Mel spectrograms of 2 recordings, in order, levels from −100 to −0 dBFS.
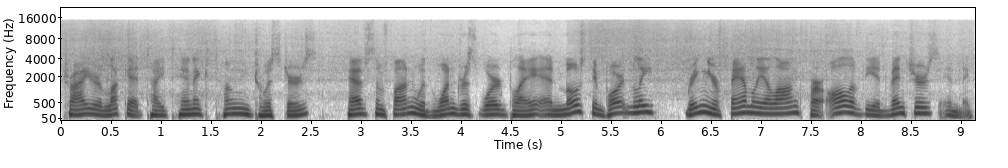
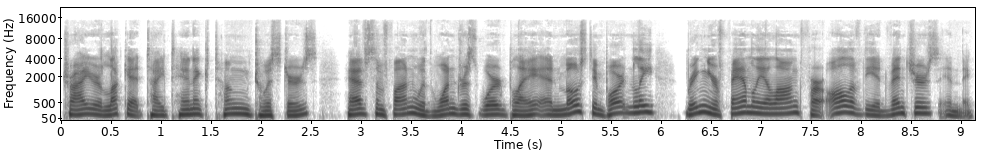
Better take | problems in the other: second | hiss; noticeable; throughout; 15 dB below the speech

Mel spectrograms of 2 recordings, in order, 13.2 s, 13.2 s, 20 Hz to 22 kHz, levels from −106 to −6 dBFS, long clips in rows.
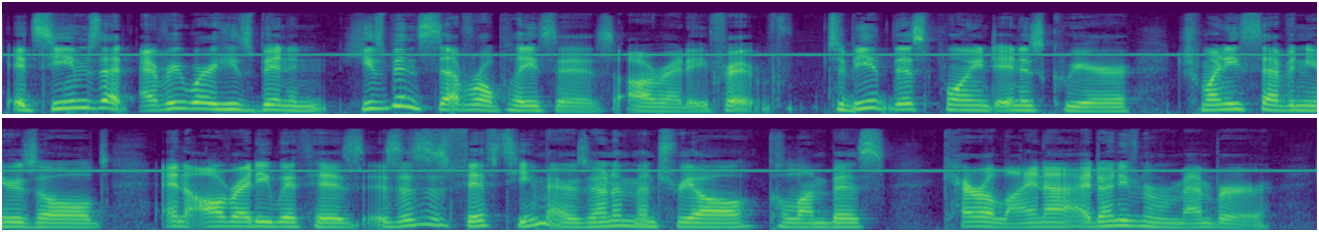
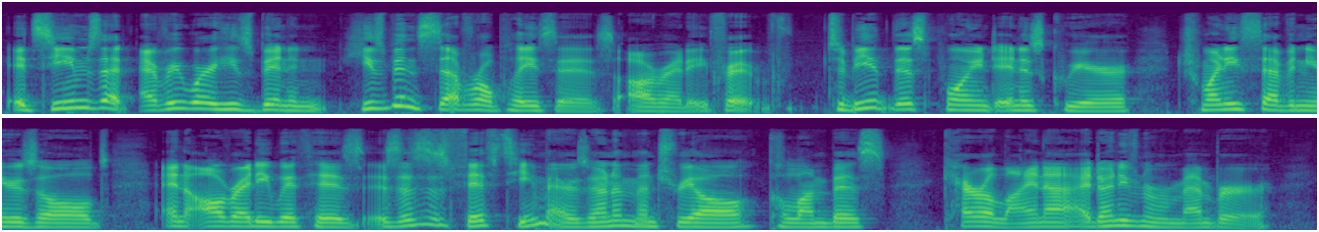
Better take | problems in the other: second | high-pitched whine; noticeable; throughout; 3 kHz, 10 dB below the speech

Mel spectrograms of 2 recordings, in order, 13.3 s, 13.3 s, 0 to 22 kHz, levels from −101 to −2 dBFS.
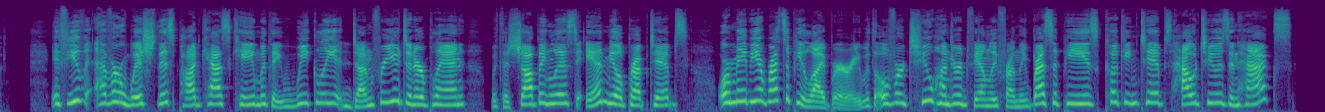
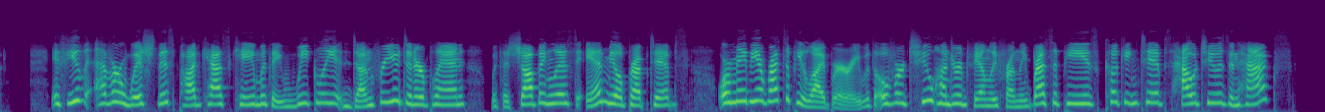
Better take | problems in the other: first | muffled; very; fading above 3 kHz

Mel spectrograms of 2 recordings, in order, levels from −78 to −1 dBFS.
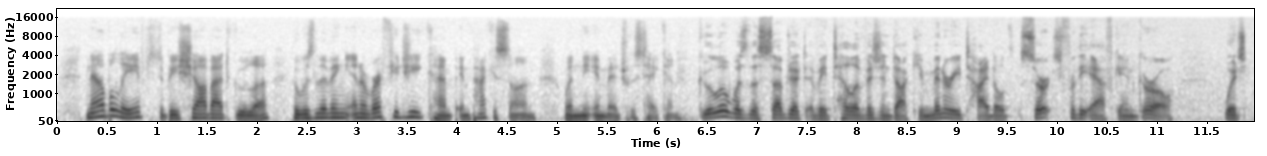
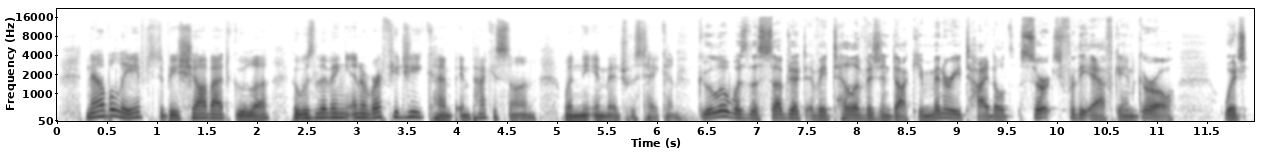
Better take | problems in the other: second | hiss; faint; throughout; 20 dB below the speech

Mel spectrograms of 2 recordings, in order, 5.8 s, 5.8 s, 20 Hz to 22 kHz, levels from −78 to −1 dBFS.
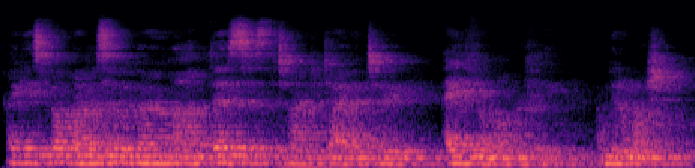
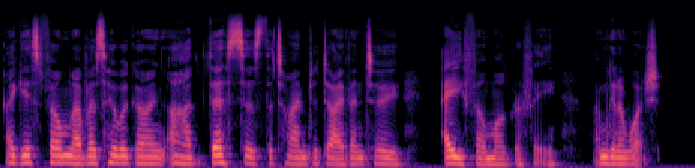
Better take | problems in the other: second | off-mic speech; far // room echo; strong; dies away in 1.5 s

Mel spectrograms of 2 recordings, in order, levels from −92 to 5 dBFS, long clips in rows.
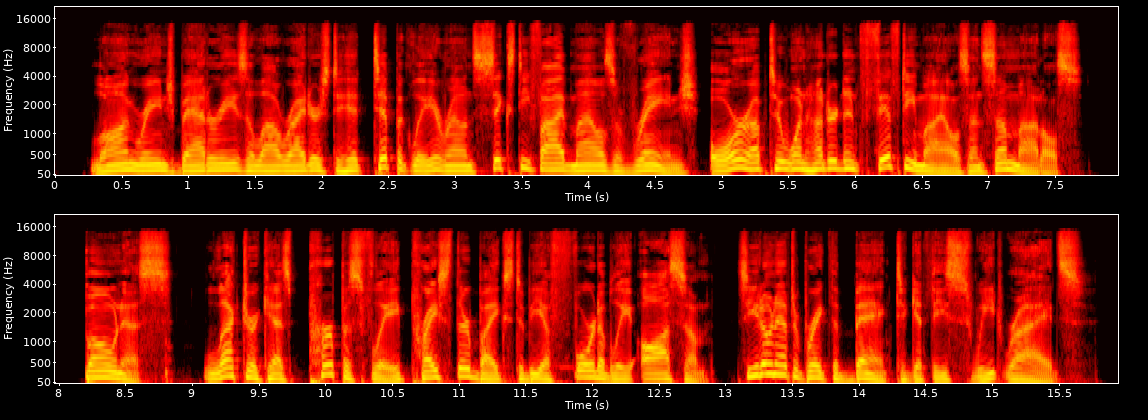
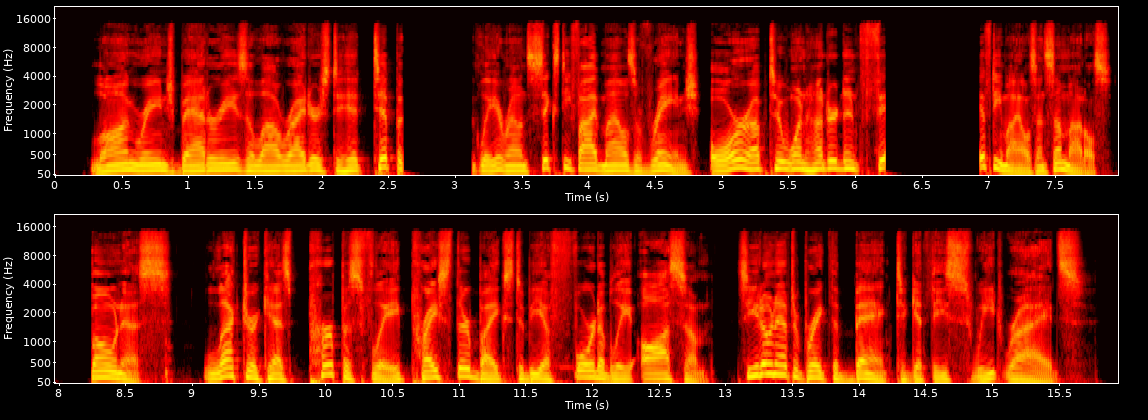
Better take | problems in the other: first | audio freezing; at 2.5 s for 0.5 s and at 6 s for 0.5 s

